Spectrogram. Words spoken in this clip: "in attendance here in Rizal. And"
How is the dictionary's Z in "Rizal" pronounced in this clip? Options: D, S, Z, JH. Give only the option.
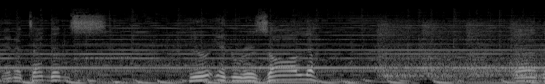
Z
